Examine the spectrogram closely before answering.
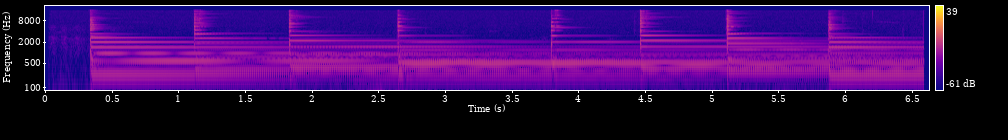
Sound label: Harmony Bells C4 C5; Rood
